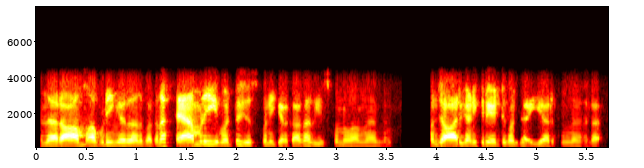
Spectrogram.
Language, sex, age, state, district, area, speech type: Tamil, male, 18-30, Tamil Nadu, Erode, rural, conversation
